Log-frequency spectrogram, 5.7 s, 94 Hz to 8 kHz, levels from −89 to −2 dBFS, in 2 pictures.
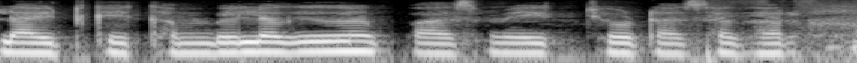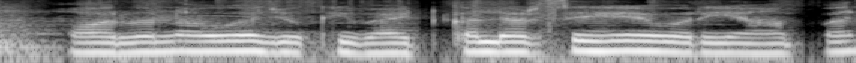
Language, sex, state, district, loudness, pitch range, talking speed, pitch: Hindi, female, Uttar Pradesh, Budaun, -15 LUFS, 190-210 Hz, 250 wpm, 200 Hz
